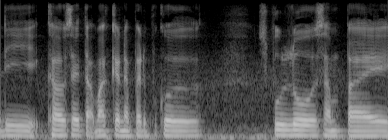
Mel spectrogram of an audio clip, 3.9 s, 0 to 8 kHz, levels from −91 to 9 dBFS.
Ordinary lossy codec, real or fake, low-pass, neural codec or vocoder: none; real; none; none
